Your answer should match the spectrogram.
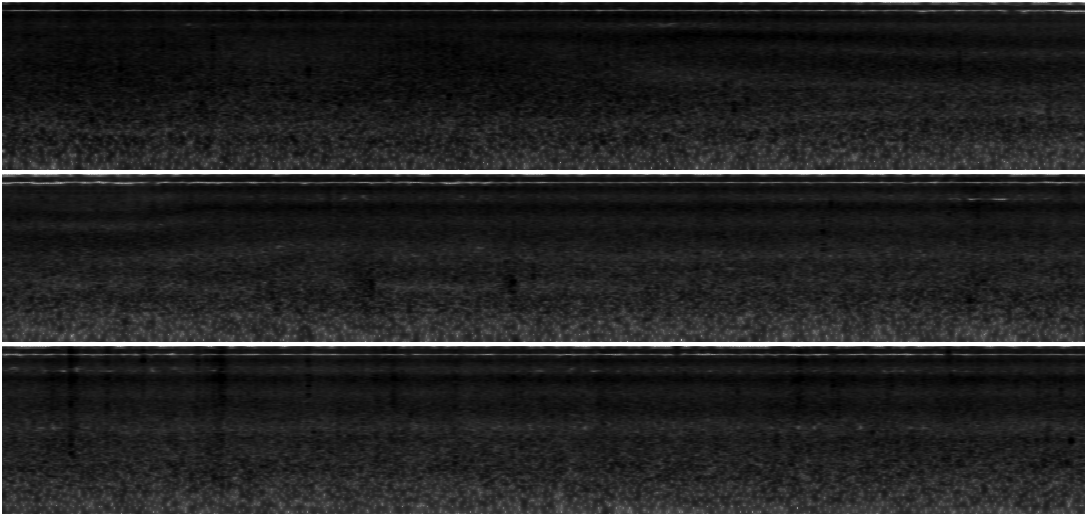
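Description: Water from a beaver pond rushing and gurgling steadily through a breach in a peat beaver dam, a little stronger in the first few seconds. A few short sharp sounds stand out over it partway through.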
